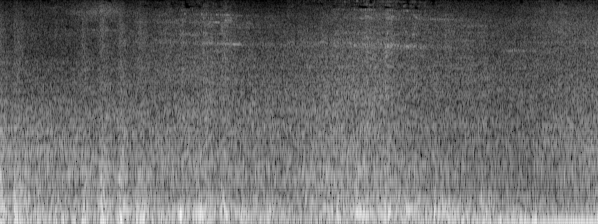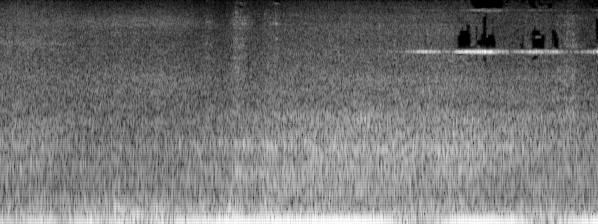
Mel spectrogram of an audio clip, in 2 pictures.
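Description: State Railway of Thailand diesel-hauled express train at the platform, rumbling. About five seconds in, a steady low diesel drone comes in and grows louder, and a thin high squeal sounds near the end.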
